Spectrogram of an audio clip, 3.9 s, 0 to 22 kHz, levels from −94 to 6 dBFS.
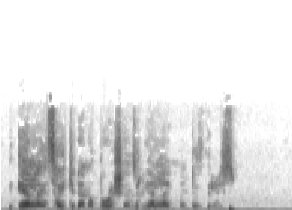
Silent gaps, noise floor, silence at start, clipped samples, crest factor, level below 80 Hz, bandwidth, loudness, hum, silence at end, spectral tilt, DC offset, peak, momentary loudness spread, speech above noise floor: none; -56 dBFS; 0.15 s; under 0.1%; 22 dB; -52 dBFS; 12.5 kHz; -31 LUFS; none; 0.45 s; -2 dB/octave; under 0.1%; -12 dBFS; 18 LU; 24 dB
